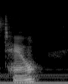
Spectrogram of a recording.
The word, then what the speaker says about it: Tao: It can be spelled and or pronounced as Tao. It depends on which character you're using. Yes, if you're using it as the Taoist, then go for it. Yeah, that's one of the things that that Ben and I have talked about before. It's like if you have basically have in the actual Chinese, how you would spell that one would be with the D sound.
